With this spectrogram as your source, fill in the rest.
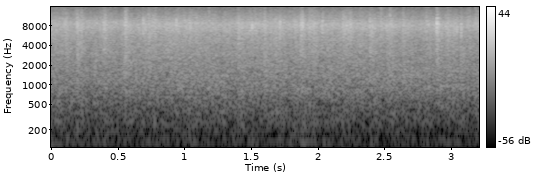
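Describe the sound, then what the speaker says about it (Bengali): Heavy rain during a storm in a flooded village, pouring in an unbroken, even roar of drops hitting surfaces close by, with no voices. "প্রচুর ঝড় বন্যা বৃষ্টি শুরু হয়ে গেছে।"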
